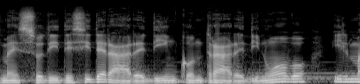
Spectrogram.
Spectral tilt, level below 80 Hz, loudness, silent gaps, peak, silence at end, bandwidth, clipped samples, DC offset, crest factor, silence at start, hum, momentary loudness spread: -5.5 dB/octave; -38 dBFS; -17 LUFS; none; 0 dBFS; 0 s; 15 kHz; under 0.1%; 0.1%; 16 dB; 0 s; none; 4 LU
